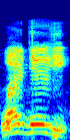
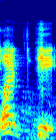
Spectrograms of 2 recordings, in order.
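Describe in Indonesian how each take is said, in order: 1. Bunyi j dilepas dengan pantulan. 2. Bunyi j berhenti datar tanpa pantulan. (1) "pantulkan dia" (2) "Jangan sampai"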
